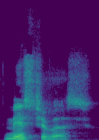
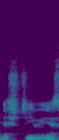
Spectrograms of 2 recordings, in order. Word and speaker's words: mischievous: Mischievous. Mischievous. I'm still going to say it mischievous because Yeah, that's how I it's like way it. better. Way better. Whoever made that the correct pronunciation was just wrong.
